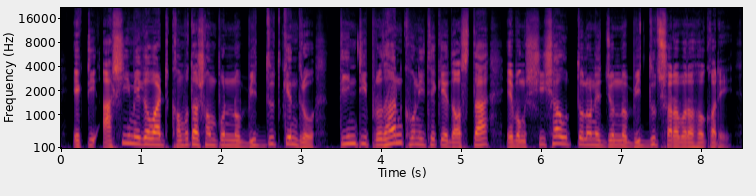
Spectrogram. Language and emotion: Bengali, neutral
